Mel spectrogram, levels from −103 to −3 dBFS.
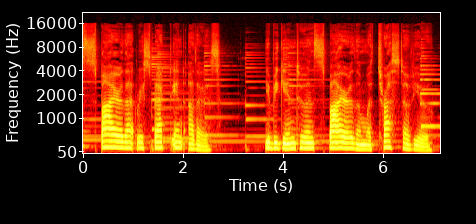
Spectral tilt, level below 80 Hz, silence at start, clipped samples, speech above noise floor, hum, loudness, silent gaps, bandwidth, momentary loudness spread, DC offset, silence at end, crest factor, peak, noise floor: -6 dB/octave; -62 dBFS; 0 s; under 0.1%; 22 dB; none; -20 LUFS; none; 16.5 kHz; 10 LU; under 0.1%; 0 s; 18 dB; -2 dBFS; -42 dBFS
